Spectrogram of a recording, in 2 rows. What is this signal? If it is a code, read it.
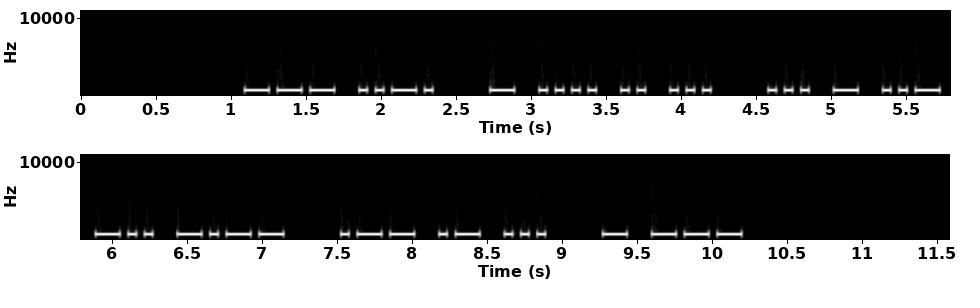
Morse code, heard as a keyed tone, about 21 wpm, 700 Hz. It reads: OF THIS STUDY WAS TO
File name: practice / 22wpm / Build A Phrase - 5-Word Phrases - 22wpm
